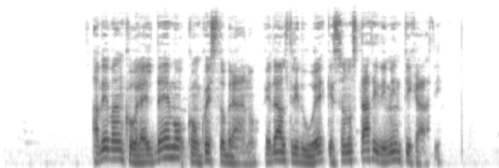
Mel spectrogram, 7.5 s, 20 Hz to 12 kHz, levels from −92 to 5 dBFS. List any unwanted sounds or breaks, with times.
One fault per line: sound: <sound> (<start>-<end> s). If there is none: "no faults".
no faults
